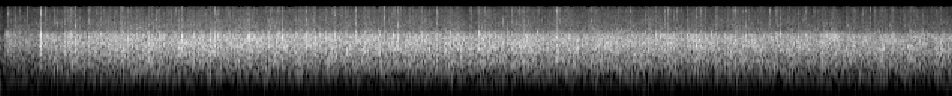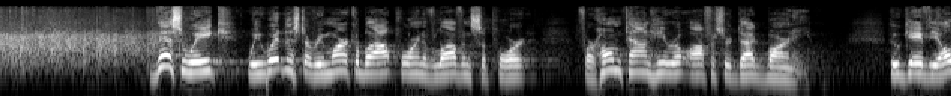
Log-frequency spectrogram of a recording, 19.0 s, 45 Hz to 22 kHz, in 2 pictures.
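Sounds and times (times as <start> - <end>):
sustained applause from a large audience in a legislative chamber: 0.0 - 11.6
speech: 11.1 - 17.7, 18.4 - 19.0.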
